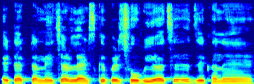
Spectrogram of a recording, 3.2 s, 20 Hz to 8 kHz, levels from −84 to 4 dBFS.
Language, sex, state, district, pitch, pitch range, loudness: Bengali, male, West Bengal, Kolkata, 140 Hz, 135-145 Hz, -15 LUFS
